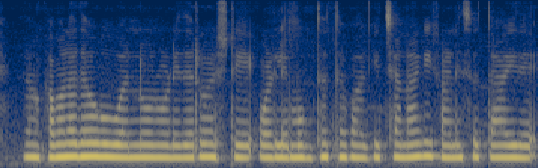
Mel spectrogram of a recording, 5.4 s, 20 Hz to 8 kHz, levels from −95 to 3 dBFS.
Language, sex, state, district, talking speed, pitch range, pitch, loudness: Kannada, female, Karnataka, Shimoga, 100 wpm, 215-225 Hz, 220 Hz, -22 LUFS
